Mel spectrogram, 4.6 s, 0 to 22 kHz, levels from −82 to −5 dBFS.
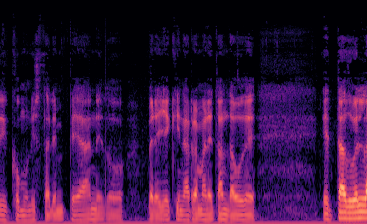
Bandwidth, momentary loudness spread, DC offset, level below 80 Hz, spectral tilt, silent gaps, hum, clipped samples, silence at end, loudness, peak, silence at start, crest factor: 15.5 kHz; 19 LU; 0.7%; -48 dBFS; -6 dB/octave; none; none; under 0.1%; 0 s; -29 LUFS; -6 dBFS; 0 s; 22 dB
